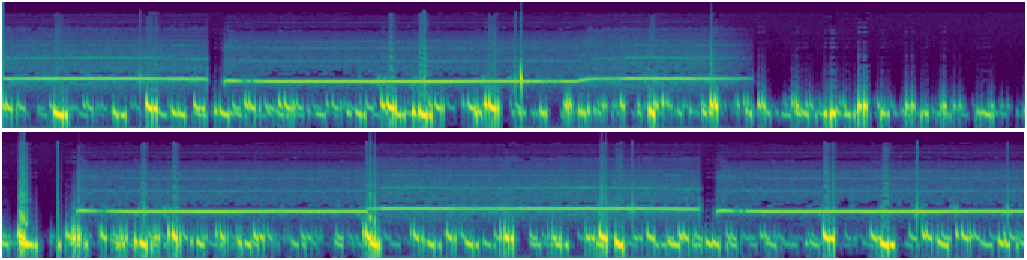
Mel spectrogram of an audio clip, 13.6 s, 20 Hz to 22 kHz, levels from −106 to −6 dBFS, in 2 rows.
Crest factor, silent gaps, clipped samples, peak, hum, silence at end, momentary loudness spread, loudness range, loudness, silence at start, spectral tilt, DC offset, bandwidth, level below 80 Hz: 16 dB; none; under 0.1%; 0 dBFS; none; 0 s; 12 LU; 2 LU; -15 LUFS; 0 s; -7 dB/octave; under 0.1%; 7.2 kHz; -54 dBFS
